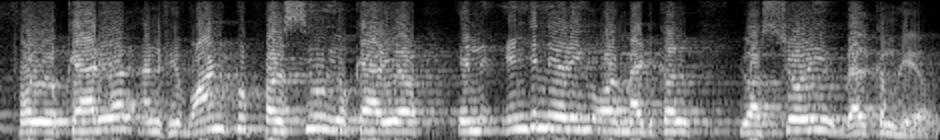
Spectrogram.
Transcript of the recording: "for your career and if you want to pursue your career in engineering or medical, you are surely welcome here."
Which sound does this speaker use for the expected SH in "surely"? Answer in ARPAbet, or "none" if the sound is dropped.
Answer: S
